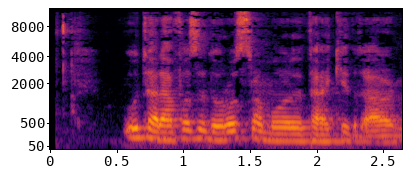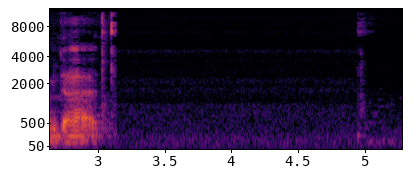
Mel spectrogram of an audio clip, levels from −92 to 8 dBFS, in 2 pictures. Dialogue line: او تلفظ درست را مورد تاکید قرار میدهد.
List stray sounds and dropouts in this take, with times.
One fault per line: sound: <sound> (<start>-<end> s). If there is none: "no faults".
no faults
